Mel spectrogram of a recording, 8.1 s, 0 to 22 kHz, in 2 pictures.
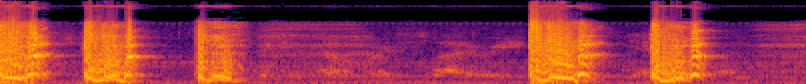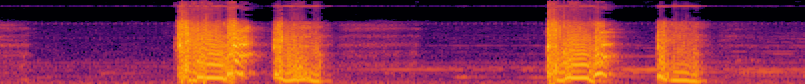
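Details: Barking cough recorded close up in 2014: nine harsh, loud, hoarse cough bursts in four quick bouts, with faint background music.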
